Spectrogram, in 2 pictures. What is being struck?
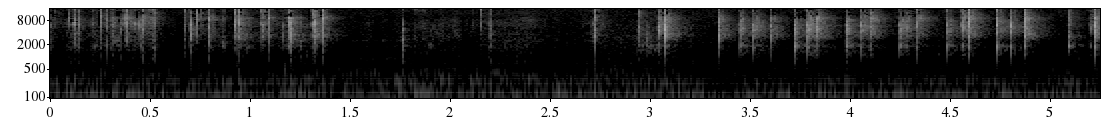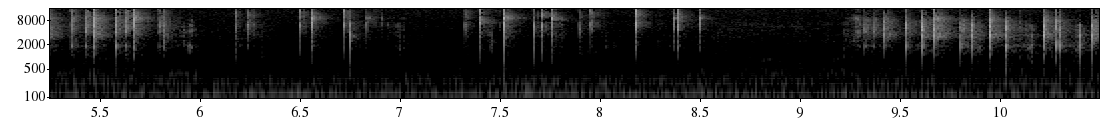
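Thick glass cream jar with metal lid.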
